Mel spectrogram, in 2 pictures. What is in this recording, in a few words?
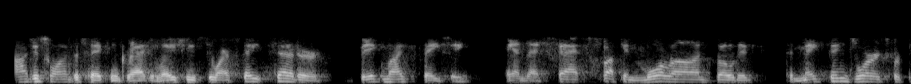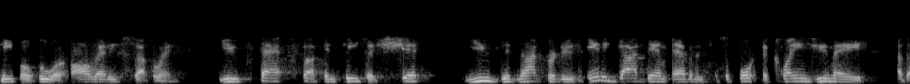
voice mail; vicious voice mail to a state senator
